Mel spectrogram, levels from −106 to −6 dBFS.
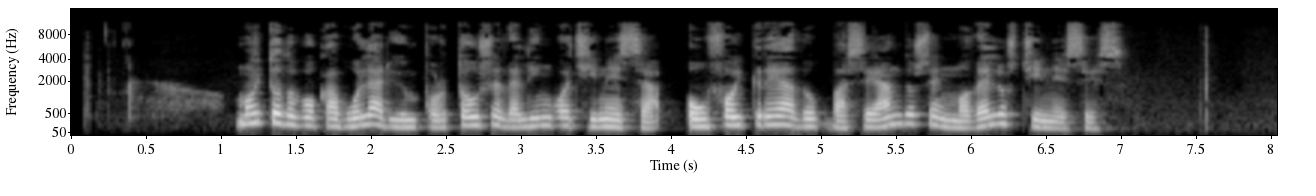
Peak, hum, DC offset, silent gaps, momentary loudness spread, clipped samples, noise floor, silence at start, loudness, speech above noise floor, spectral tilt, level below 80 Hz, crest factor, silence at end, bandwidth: -8 dBFS; none; under 0.1%; none; 8 LU; under 0.1%; -60 dBFS; 1.1 s; -27 LUFS; 33 dB; -6 dB/octave; -80 dBFS; 20 dB; 1.05 s; 11.5 kHz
